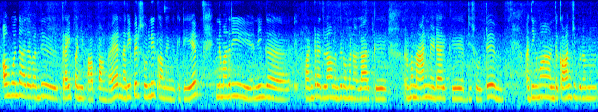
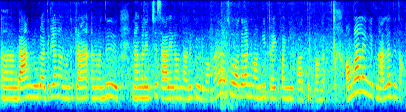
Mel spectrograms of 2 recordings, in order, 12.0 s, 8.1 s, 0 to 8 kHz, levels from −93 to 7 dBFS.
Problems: background sounds at intervals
